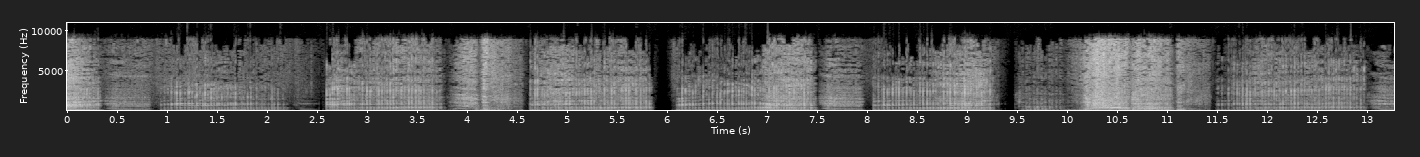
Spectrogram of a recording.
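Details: Series of rasping, guttural jaguar roars, each burst about a second long and separated by short gaps, repeated steadily for over thirteen seconds with one louder roar near the tenth second.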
